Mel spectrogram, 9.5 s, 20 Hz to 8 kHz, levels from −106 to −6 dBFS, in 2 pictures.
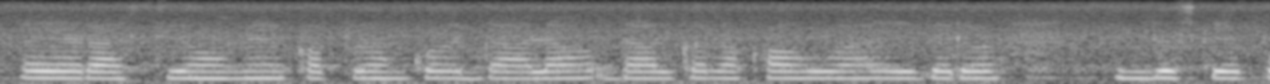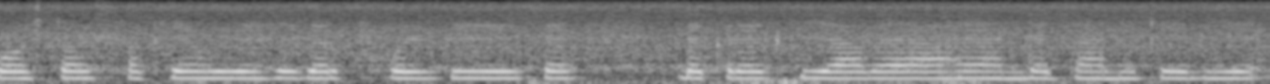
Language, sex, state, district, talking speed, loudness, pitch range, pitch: Hindi, female, Andhra Pradesh, Anantapur, 165 wpm, -28 LUFS, 235-240 Hz, 240 Hz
